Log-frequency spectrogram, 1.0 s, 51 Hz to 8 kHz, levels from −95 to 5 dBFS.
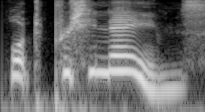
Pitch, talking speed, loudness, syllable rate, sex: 235 Hz, 175 wpm, -14 LUFS, 5.4 syllables/s, female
